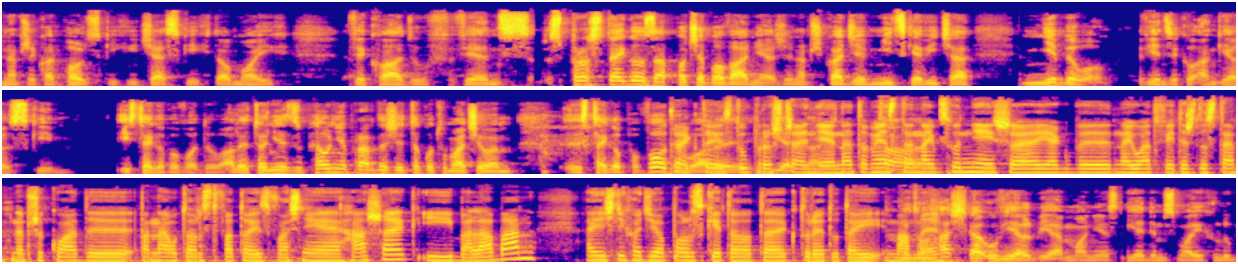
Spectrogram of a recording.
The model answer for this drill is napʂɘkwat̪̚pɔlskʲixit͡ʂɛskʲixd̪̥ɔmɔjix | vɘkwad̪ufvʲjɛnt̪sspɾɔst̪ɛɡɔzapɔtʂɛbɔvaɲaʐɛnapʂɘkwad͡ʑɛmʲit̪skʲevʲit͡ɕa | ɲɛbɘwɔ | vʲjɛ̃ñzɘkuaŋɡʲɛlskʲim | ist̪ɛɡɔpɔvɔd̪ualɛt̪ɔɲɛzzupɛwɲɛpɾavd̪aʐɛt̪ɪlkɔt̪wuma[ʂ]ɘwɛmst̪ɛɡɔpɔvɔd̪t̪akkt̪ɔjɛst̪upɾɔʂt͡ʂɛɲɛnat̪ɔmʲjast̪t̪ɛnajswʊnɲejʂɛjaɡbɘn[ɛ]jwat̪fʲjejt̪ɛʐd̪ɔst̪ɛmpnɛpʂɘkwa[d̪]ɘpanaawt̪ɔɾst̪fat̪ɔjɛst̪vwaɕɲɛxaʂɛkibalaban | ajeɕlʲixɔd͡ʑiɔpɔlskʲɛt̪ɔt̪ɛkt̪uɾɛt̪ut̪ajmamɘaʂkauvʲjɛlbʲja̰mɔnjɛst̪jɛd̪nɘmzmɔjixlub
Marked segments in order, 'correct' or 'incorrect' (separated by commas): incorrect, incorrect, correct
